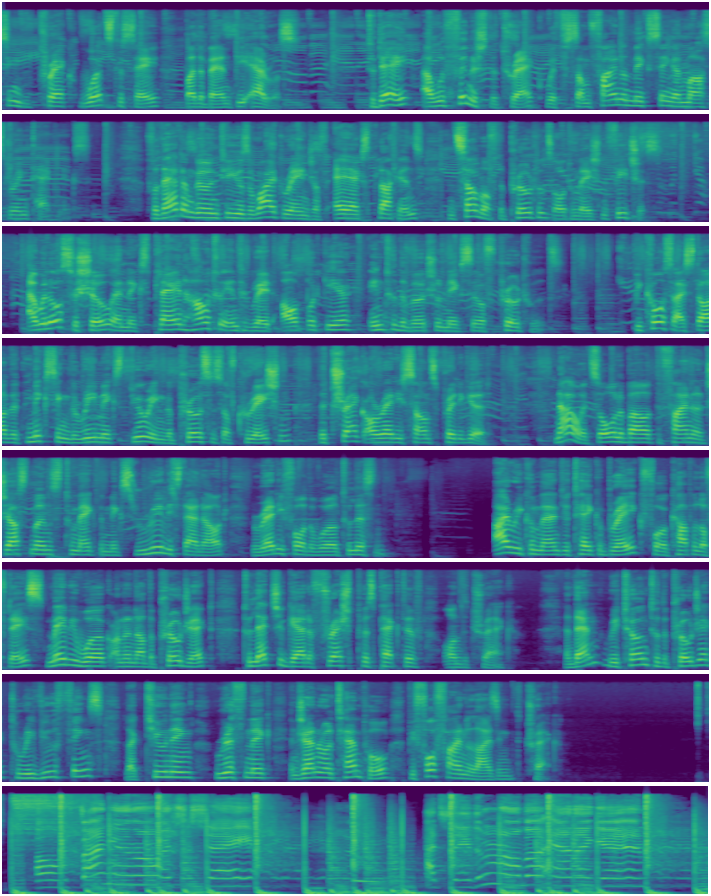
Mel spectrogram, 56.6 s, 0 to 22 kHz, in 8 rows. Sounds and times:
Speech: 0.0 - 3.0, 3.6 - 7.9, 8.5 - 13.8, 14.4 - 19.7, 20.3 - 32.2, 33.2 - 48.0
Music: 0.0 - 32.9, 49.5 - 56.5.

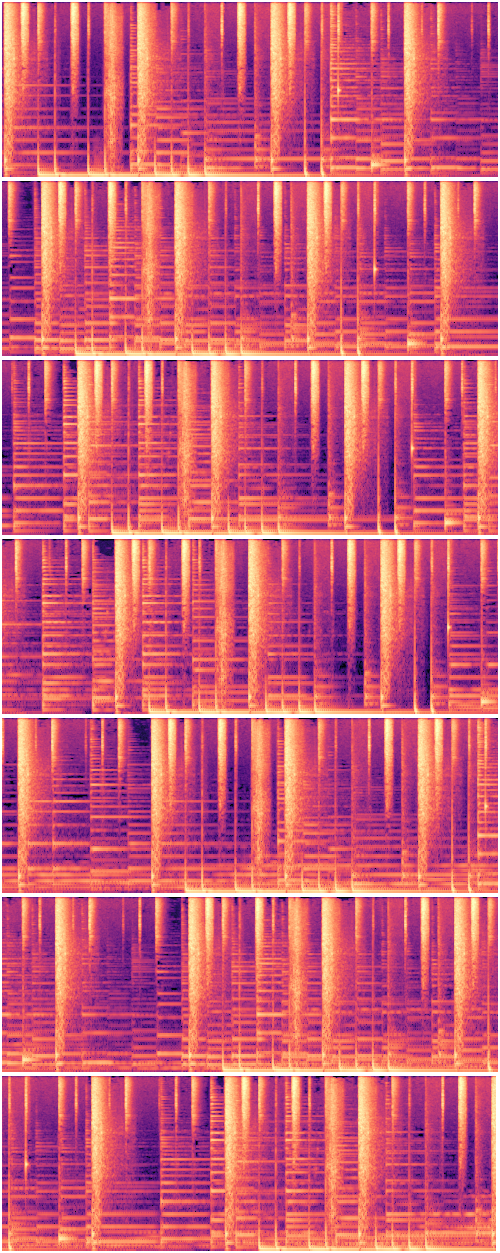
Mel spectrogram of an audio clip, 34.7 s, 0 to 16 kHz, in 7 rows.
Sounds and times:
Electronic dance music: 19.4 - 24.9, 32.4 - 34.7
Ambient music: 19.4 - 26.4, 32.2 - 34.7.

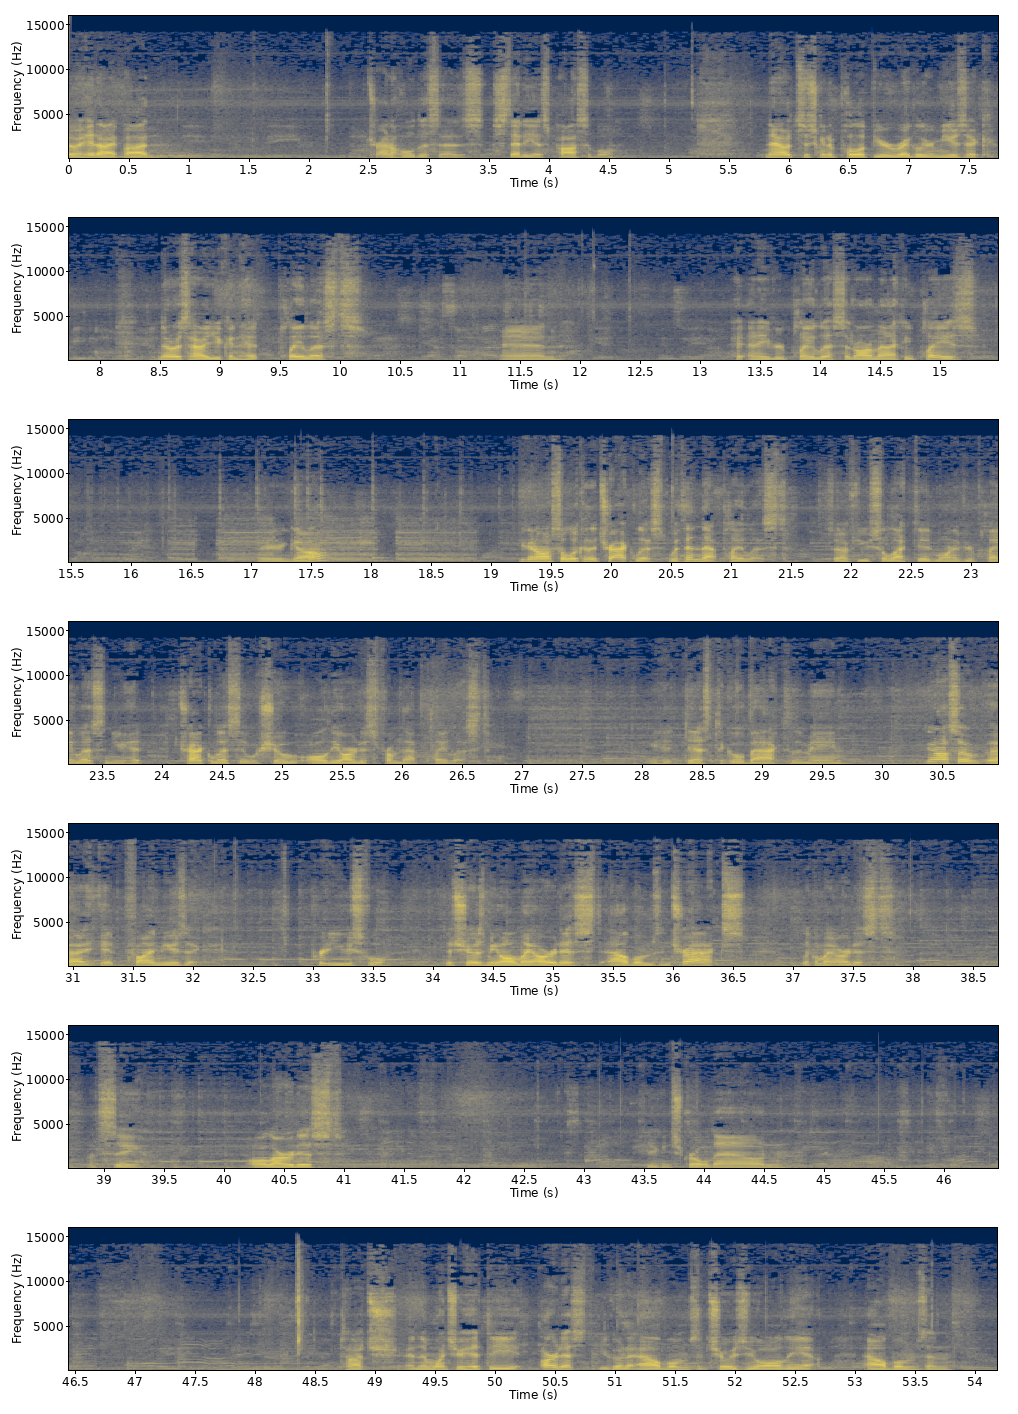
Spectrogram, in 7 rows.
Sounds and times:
Speech: 0.0 - 16.2, 17.0 - 17.7, 19.0 - 26.8, 28.1 - 29.8, 30.4 - 32.2, 33.0 - 37.9, 38.8 - 39.5, 40.2 - 41.0, 43.4 - 44.7, 48.7 - 54.0
Music: 0.0 - 54.1.

